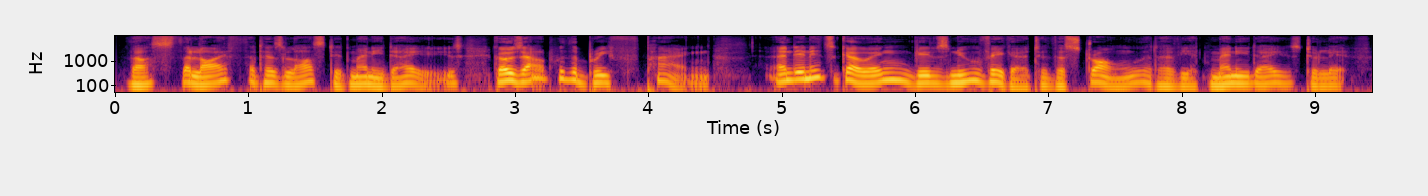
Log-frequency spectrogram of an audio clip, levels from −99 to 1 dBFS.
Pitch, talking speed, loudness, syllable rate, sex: 130 Hz, 195 wpm, -20 LUFS, 4.4 syllables/s, male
